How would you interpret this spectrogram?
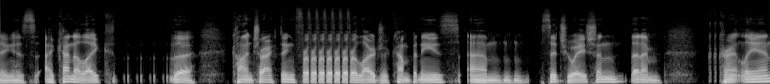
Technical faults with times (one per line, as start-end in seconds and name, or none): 1.29-1.69 repeated frames
3.07-3.54 repeated frames
5.03-5.24 repeated frames
7.09-7.20 repeated frames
